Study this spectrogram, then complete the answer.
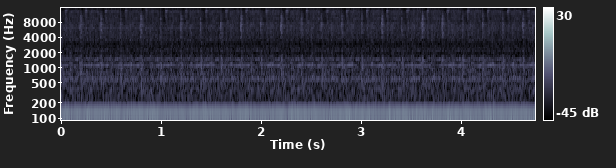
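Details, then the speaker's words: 2011 EZGO TXT gas golf cart, crank-no-start with wet gas, cranked in icy weather to prime the fuel system into a container. A steady buzzing crank with an even chug about 2.5 beats a second, no firing: normal cranking. "let's crank this engine over and get this fuel system primed it's dumped us in the container here"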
